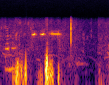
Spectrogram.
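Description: Birds calling: low cooing pulses, with a few short, high, whistled notes over them.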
